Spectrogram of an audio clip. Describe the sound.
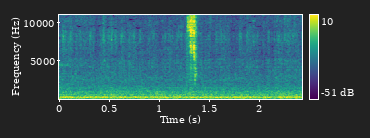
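Steady car engine and road drone while driving on a long road trip during an overtake, loud and even throughout, with no distinct rise or pass-by.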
